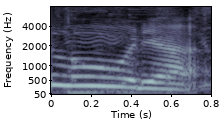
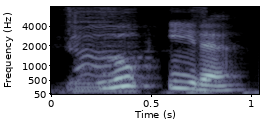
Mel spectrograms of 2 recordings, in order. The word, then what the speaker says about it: Luíra: Boa noite, Lúria. Se fala Lúria. Como se fala o seu nome? Luíra. Luíra.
